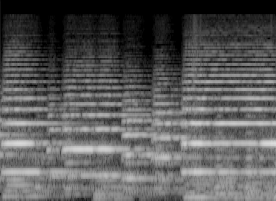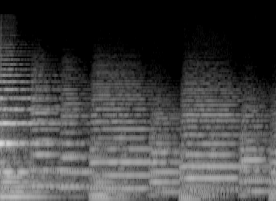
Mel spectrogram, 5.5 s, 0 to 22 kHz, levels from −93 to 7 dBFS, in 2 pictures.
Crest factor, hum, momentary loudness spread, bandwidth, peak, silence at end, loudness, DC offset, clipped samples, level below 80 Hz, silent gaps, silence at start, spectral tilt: 16 dB; none; 17 LU; 13.5 kHz; -2 dBFS; 0 s; -15 LUFS; under 0.1%; under 0.1%; -42 dBFS; none; 0 s; -3.5 dB/octave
